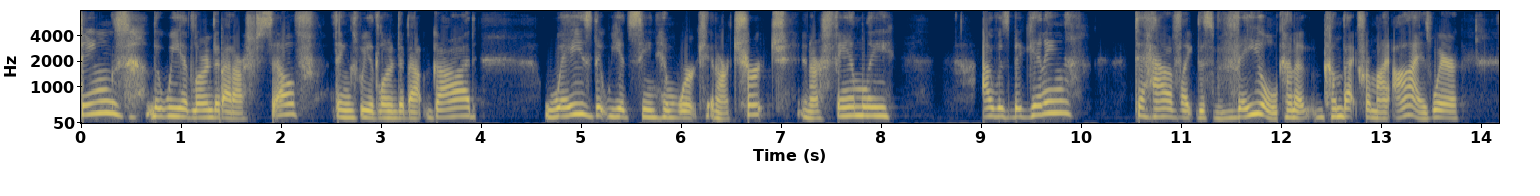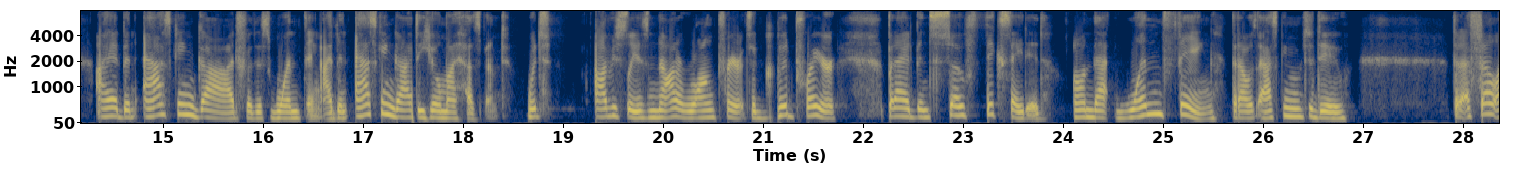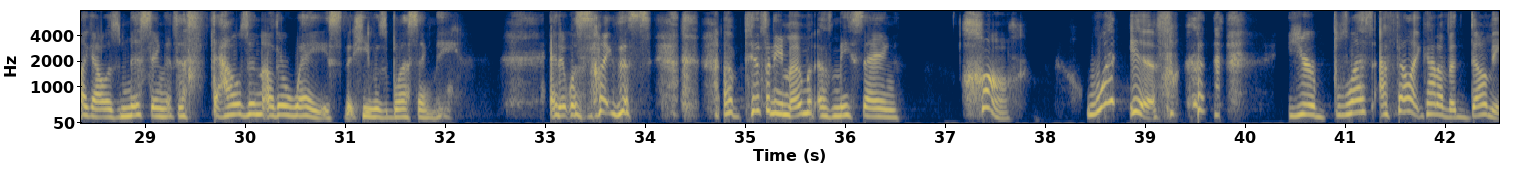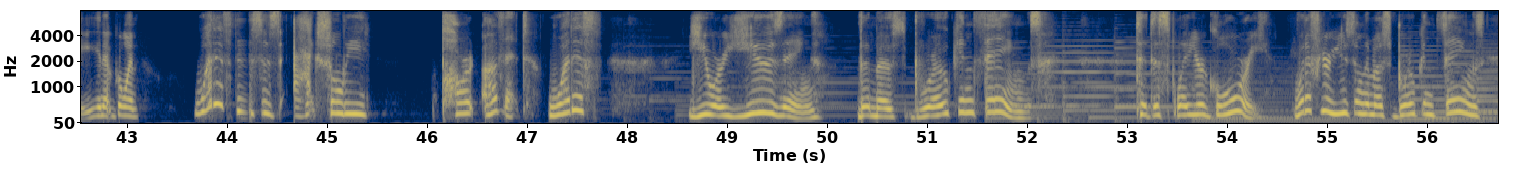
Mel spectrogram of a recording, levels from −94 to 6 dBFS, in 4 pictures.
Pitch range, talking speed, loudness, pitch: 190-280 Hz, 165 wpm, -17 LUFS, 225 Hz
